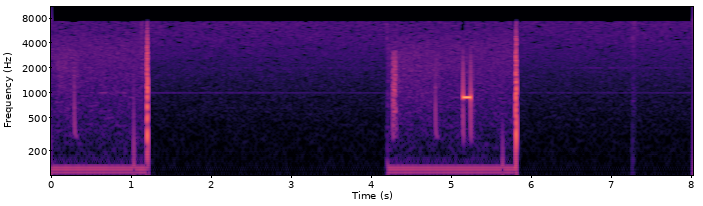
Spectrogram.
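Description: Radio repeater kerchunks: two bursts of static with a low steady hum, each cut off by an abrupt click and separated by a few seconds of silence, with a faint tone inside the second burst.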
